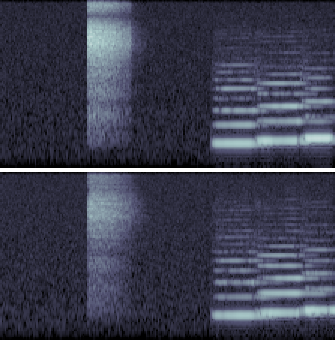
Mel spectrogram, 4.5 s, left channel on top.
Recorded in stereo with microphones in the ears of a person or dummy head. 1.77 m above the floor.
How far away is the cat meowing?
No cat meowing in this recording.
